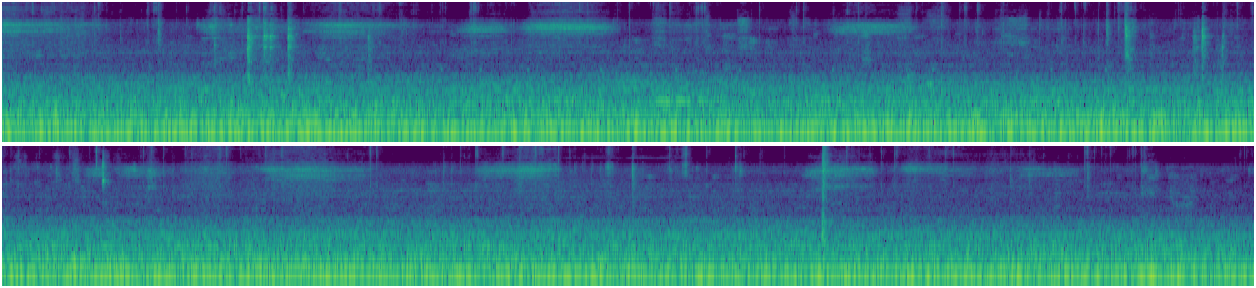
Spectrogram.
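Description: Inside a moving passenger train: a steady low rumble of the wheels and running gear on the track, with occasional sharp clicks.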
